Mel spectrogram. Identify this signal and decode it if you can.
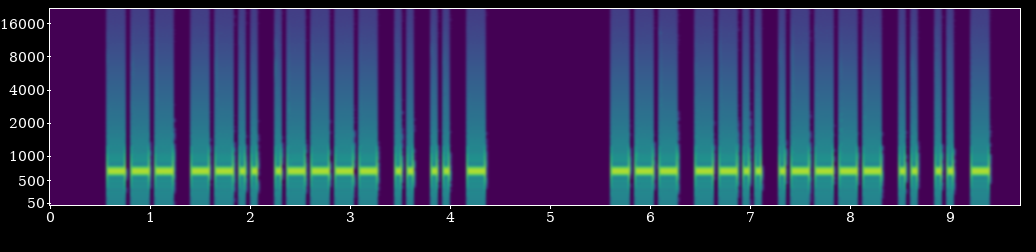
Morse code, heard as a keyed tone, about 20 wpm, 700 Hz. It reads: OZ1IIT OZ1IIT
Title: DXCC-100 Call Signs - 6 Characters - Repeated 3x - 20wpm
